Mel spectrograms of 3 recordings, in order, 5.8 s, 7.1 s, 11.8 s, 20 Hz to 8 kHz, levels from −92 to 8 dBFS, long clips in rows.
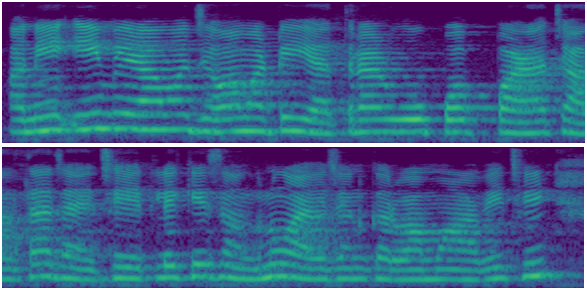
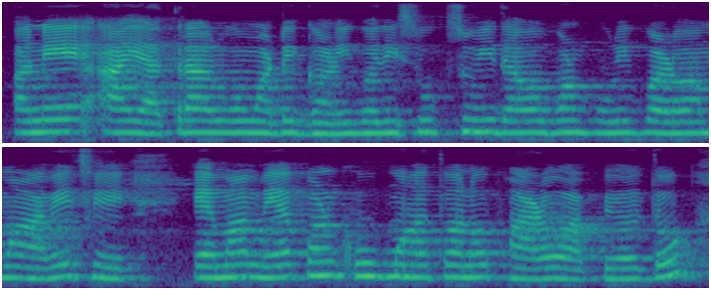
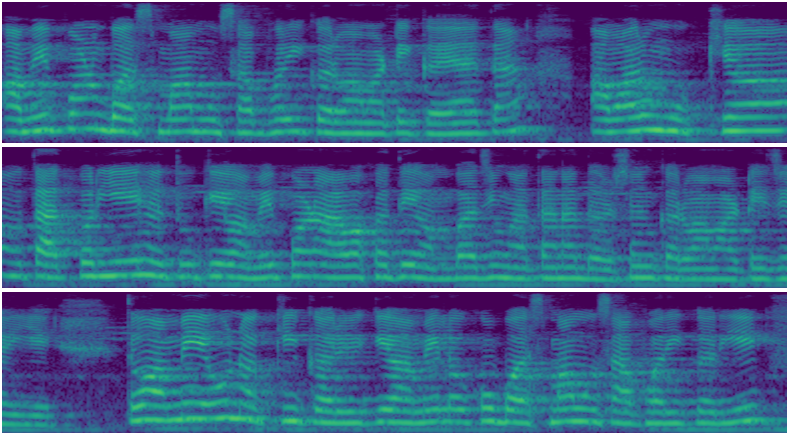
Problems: background sounds at intervals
